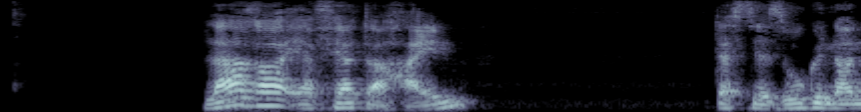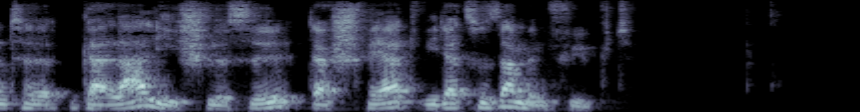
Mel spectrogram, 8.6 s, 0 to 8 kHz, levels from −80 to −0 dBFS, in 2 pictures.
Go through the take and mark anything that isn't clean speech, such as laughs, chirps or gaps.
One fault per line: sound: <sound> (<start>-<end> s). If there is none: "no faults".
no faults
